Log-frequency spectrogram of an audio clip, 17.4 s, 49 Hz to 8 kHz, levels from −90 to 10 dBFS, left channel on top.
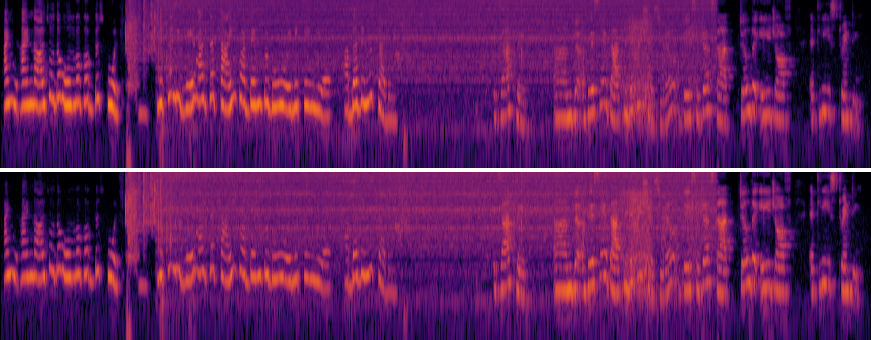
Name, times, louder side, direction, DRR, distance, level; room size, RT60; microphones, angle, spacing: voice 1, 0.1-2.4 2.8-6.6 6.9-8.0, left 5 dB, 70° left, 0.4 m, -31 dB
voice 2, 2.5-3.5 7.9-8.2 9.8-10.6 11.0-15.8 16.2-17.2, right 5 dB, 45° right, 0.7 m, -35 dB
sound 1, 3.1-14.4, right 4 dB, 65° right, 1.3 m, -40 dB
3.4 x 2.5 x 3.2 m
head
